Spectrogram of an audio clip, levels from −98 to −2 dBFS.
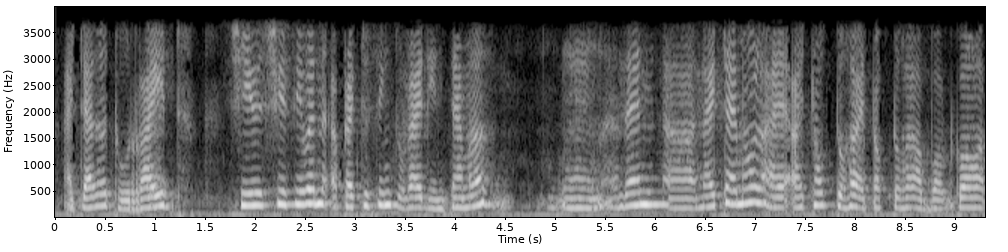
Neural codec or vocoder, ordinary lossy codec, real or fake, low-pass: codec, 16 kHz, 4.8 kbps, FACodec; AAC, 24 kbps; fake; 3.6 kHz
